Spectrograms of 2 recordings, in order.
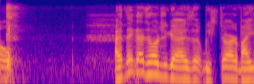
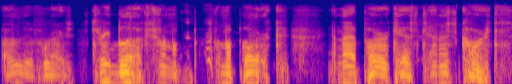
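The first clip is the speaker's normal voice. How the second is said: lower, slow mock of the strange guy's musing; odd drifter voice; 7 semitones lower, slower than usual. Man imitates the tennis drifter asking why people say shoot. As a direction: play the creepy stranger puzzling over a word.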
